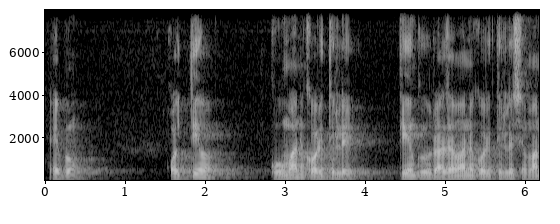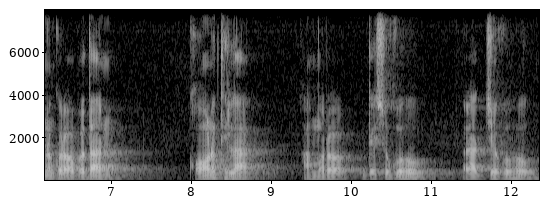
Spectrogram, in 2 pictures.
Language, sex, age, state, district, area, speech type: Odia, male, 30-45, Odisha, Nayagarh, rural, spontaneous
